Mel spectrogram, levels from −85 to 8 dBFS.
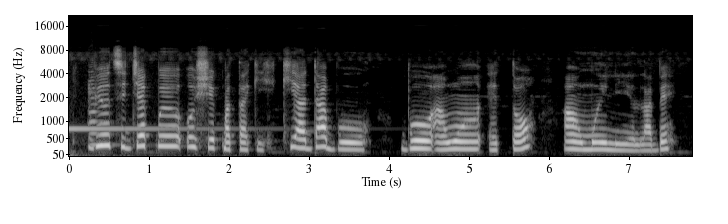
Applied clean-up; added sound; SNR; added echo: none; Bowed string instrument + Keyboard (musical); 19 dB; none.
